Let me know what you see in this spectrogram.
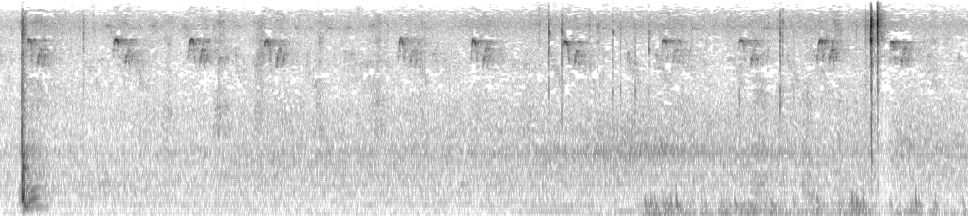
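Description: A bird repeating a short high chirp about every half second, over the handling of a cordless drill whose chuck is being twisted open by hand. There is a sharp click just after the start, another click near the end, and low rustling handling noise in the second half.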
